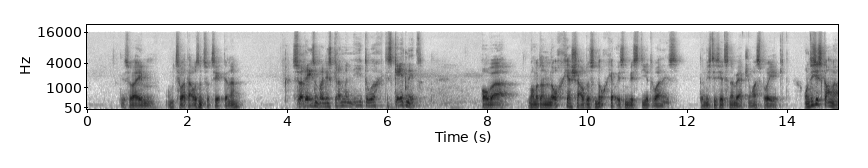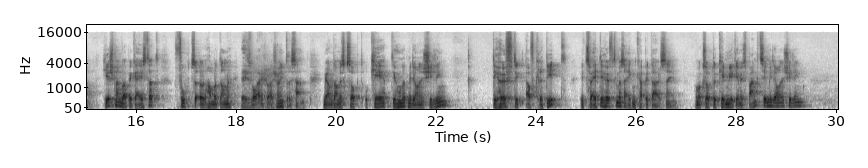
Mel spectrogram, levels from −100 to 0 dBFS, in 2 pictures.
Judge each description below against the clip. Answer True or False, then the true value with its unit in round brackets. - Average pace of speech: True (175 wpm)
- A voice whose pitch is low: True (90 Hz)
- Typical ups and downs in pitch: False (7.5 semitones)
